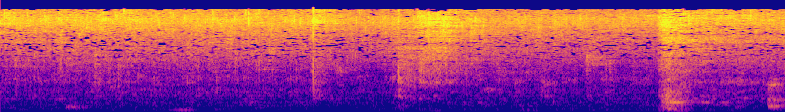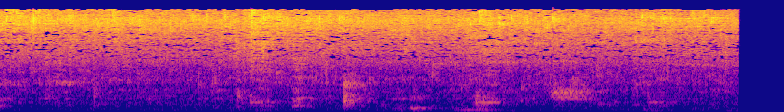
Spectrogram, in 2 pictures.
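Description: Raw chicken pieces going into hot oil with fried onion and tomato in an aluminium kadai: a steady sizzle broken by a few knocks, the loudest about six and a half seconds in. The sound cuts off suddenly near the end.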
